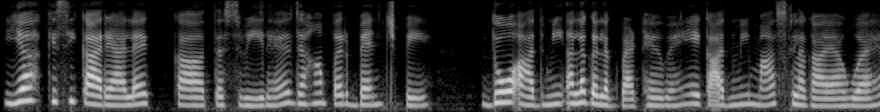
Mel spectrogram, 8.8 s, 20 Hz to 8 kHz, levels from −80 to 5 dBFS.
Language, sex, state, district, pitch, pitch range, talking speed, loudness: Hindi, female, Jharkhand, Palamu, 225 Hz, 210-250 Hz, 155 wpm, -19 LUFS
